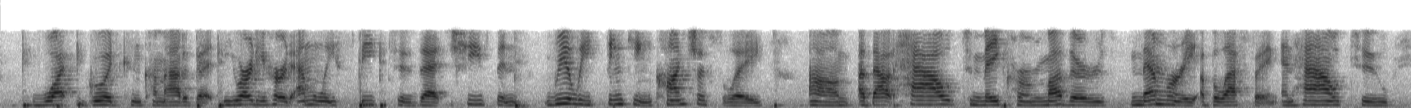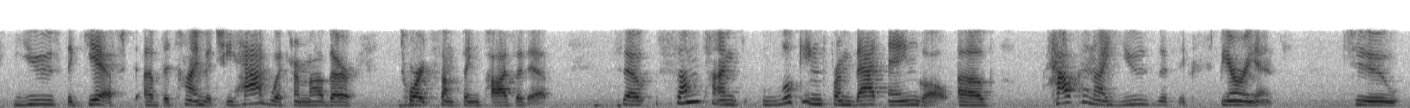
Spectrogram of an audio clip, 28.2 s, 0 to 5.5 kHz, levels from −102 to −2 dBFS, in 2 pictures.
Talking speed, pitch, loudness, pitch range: 130 wpm, 190 Hz, -23 LUFS, 170-205 Hz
